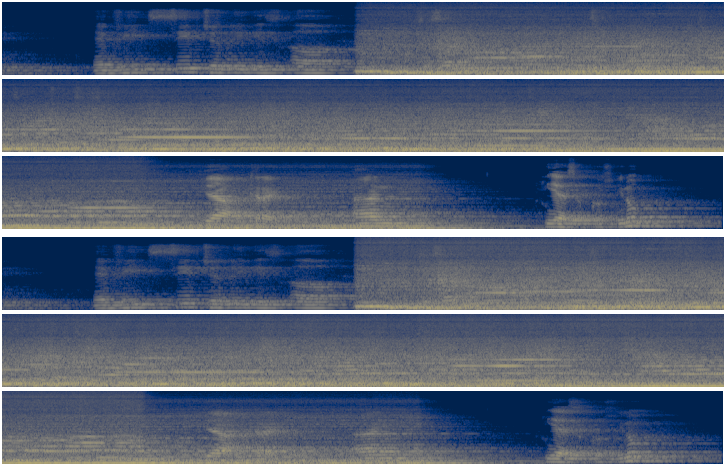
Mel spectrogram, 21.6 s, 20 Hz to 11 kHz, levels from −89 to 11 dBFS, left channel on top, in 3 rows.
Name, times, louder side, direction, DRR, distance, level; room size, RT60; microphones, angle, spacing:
voice 1, 0.9-3.3 4.1-4.8 5.2-10.7 12.2-13.4, equal, ahead, -5 dB, 2.6 m, -40 dB
sound 1, 3.5-15.9, equal, 75° right, 1.7 m, -27 dB
sound 2, 8.5-18.6, equal, 45° right, 2.1 m, -26 dB
voice 2, 16.5-17.4 17.9-18.5 19.9-21.0, left 2 dB, 75° left, 3 dB, 1.5 m, -32 dB
29.0 x 10.0 x 3.2 m, 2.5 s
head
